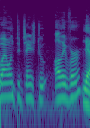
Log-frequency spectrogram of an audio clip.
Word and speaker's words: Olivier: in English, do I want to change to Oliver? Yeah. Foy. But I no I say my name is Olivier.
